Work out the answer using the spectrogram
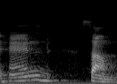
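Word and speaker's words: handsome: এই যে হ্যান্ড সাম, ডির উচ্চারণ না এখানে, হ্যান্ডসাম, দুই সিলেবল দিয়ে যে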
